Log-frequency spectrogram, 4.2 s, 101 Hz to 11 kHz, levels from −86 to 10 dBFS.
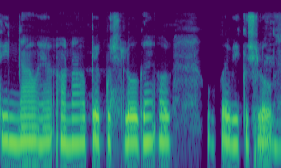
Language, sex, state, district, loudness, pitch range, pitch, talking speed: Hindi, female, Uttar Pradesh, Ghazipur, -16 LUFS, 200-215 Hz, 210 Hz, 210 wpm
